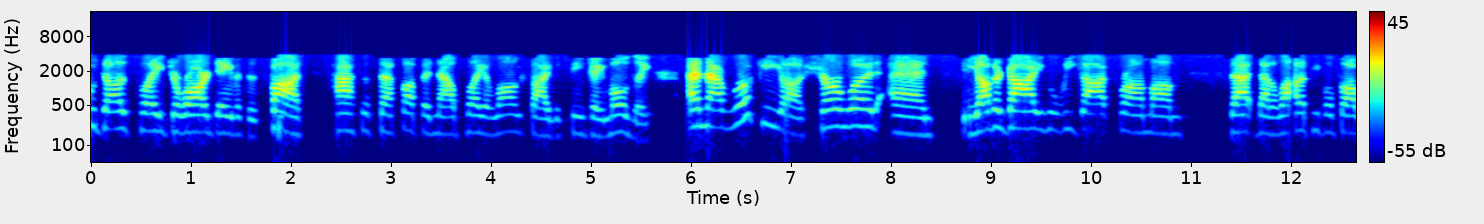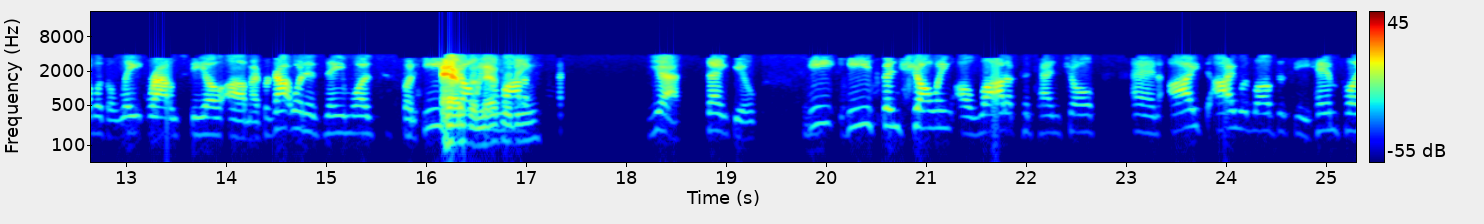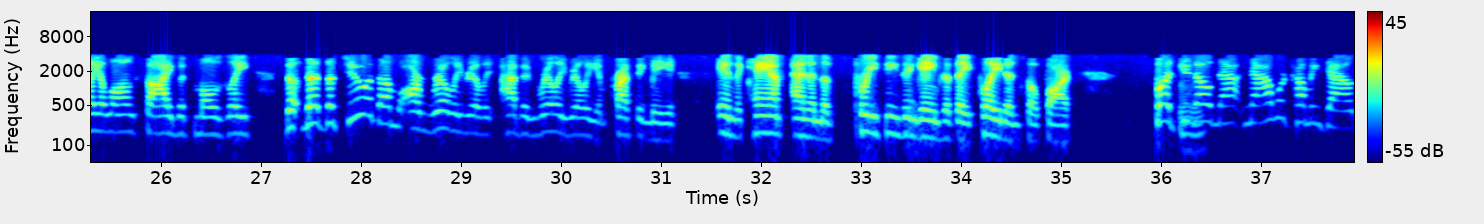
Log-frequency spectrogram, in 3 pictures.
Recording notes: I also take live callers!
